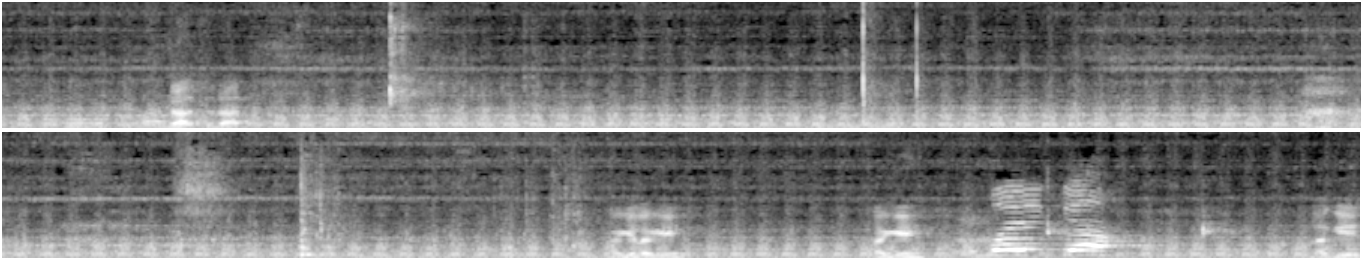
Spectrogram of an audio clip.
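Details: Compressor nebulizer used on a child with cough and cold to thin phlegm: steady mechanical buzzing hum throughout, with the child's faint voice and brief adult prompts to inhale in the background.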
